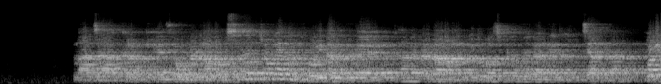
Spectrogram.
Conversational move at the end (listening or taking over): taking over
